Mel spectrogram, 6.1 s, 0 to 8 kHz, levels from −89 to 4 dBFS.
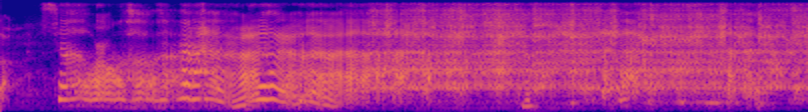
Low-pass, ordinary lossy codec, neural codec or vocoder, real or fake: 7.2 kHz; none; autoencoder, 22.05 kHz, a latent of 192 numbers a frame, VITS, trained on one speaker; fake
